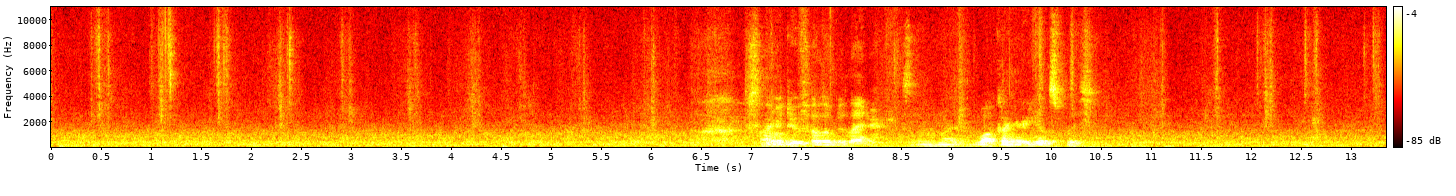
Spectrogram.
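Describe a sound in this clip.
Bare feet pad softly across a floor.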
